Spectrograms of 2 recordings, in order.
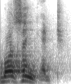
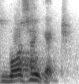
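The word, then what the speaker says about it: Bosanquet: the third one is bosenkid my teachers used to pronounce the name with the emphasis the last t also should be pronounced wasn't it and wasn't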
